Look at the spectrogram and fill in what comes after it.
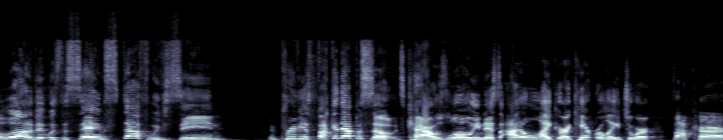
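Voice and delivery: acted-out ranting tirade, loud and high-pitched. Reading out a viewer's comment as a rant: imitating Joe's rant. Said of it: "That was bad".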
